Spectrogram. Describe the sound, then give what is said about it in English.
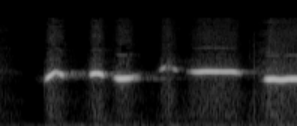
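A man whistles a whistled language: a string of clear, high, piercing tones, some short and some held, gliding slightly in pitch and broken by brief pauses. “And usually the language is only whistled by men.”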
